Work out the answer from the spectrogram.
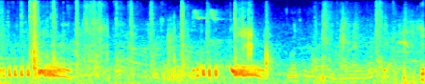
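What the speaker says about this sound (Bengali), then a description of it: "গরম পায়রা আছে অনেক ডাকটা দেখতে পাচ্ছ কেমন" Repeated rolling coos from a pigeon in breeding condition at a pigeon loft come in a few bursts, fairly close, with a person talking intermittently over them.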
